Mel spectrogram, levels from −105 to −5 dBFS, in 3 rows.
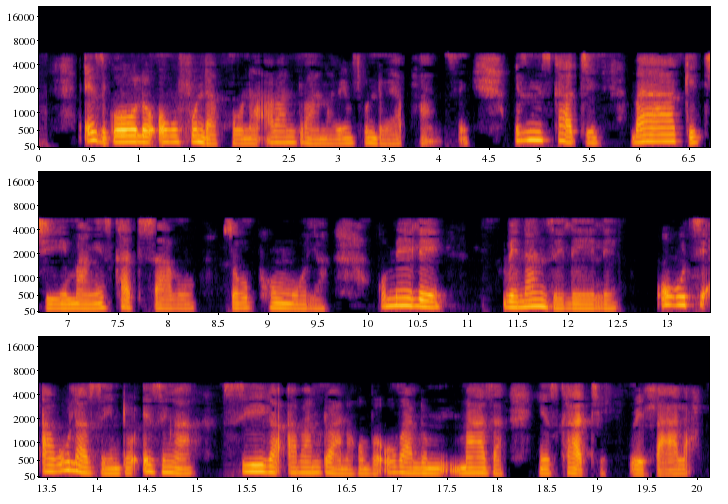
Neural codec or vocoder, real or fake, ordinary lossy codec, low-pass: none; real; MP3, 32 kbps; 5.4 kHz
